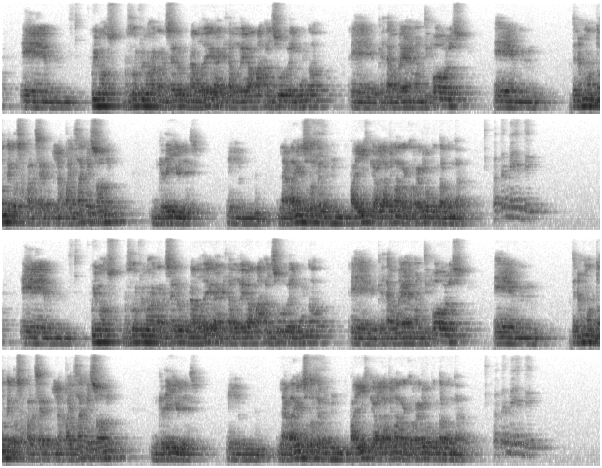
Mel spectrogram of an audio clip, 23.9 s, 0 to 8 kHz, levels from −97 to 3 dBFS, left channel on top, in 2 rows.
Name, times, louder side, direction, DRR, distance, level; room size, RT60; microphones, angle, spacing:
voice 1, 0.4-1.5 1.8-6.3 7.0-9.2 9.8-10.8 11.4-14.4 14.9-15.8 16.4-21.2, equal, 65° right, -8 dB, 0.7 m, -22 dB
voice 2, 18.1-18.6 21.8-22.5, equal, 65° left, -1 dB, 0.6 m, -34 dB
3.0 x 2.1 x 2.6 m, 0.86 s
head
